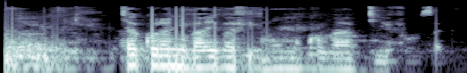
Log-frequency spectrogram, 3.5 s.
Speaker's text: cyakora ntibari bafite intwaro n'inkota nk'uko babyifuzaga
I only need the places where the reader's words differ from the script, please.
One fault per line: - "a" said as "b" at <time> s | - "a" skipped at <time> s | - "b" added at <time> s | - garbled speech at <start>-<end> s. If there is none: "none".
- "intwaro n'inkota" skipped at 2.0 s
